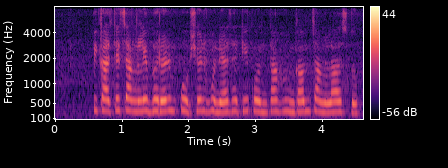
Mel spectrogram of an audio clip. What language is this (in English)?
Marathi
